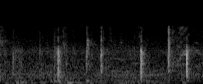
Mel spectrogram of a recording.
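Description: Table tennis rally: the ball strikes rackets and table in a string of sharp, hollow knocks, about six in all, the last two coming close together near the end.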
